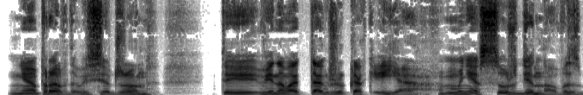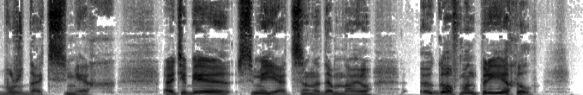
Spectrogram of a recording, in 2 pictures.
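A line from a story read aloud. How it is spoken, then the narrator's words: Heavy resigned sigh. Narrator (Russian): Мистер тяжко вздохнул, с выражением покорности судьбе, и сказал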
